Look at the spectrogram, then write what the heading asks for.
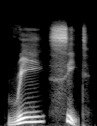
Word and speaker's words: receipt: Receipt. The P is silent. Reat.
